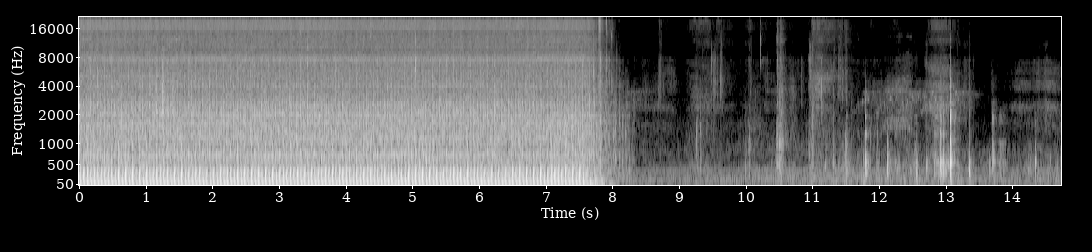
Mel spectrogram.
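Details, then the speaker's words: Kawasaki KX250F (stated as 2014 and 2017) after clutch replacement for fried clutches that stopped it moving in gear: steady, even single-cylinder beat with regular firing for about eight seconds before shutdown; sounds healthy, fixed. "Well, that fixed it, guys. Quick and easy, and now we're good to go."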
